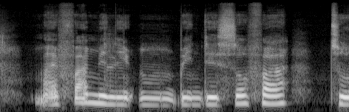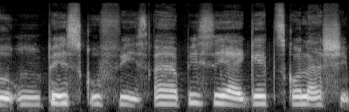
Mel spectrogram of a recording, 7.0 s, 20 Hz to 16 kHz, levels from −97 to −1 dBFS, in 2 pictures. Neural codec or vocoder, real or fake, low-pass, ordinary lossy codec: vocoder, 44.1 kHz, 128 mel bands, Pupu-Vocoder; fake; 14.4 kHz; none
